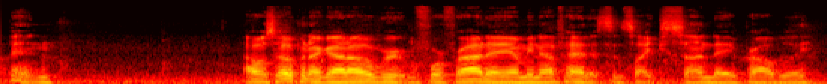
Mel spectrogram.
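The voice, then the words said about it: Hoarse, congested voice. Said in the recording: “I'm feeling a little under the weather, if you guys couldn't tell. My voice is kind of gone. And I'm kind of stuffed up.”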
